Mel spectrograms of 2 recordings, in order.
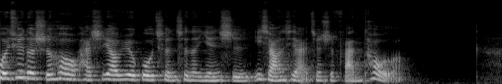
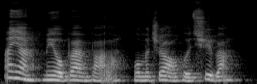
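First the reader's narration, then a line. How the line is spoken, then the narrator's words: Sighing resigned voice. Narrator (Chinese): 这个亨利亨利啊，就叹了一口气说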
